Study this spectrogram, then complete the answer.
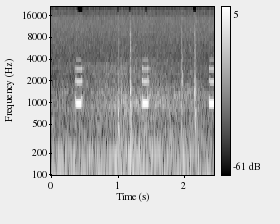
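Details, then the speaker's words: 2016 Mitsubishi Outlander PHEV 2.0 GX4h, cabin: short, clear mid-pitched beep about once a second, each after pressing the trip computer display button; a normal confirmation tone, not a fault. "Why is there an audible beep? Who thought that was a good idea?"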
